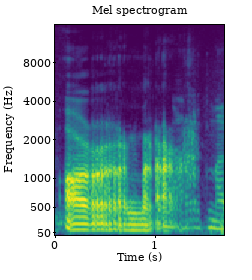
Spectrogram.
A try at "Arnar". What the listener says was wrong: Yeah, it's probably a little hard to roll the R's, right?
